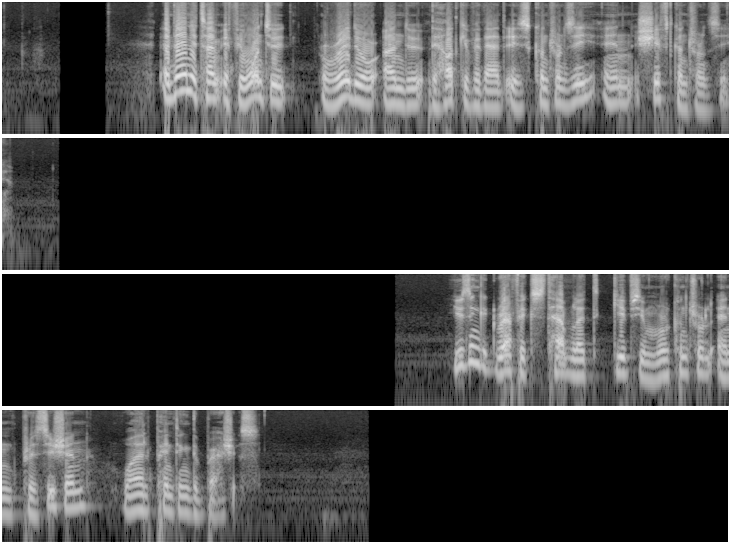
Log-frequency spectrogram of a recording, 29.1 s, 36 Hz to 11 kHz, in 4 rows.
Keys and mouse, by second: 5.4 shift+x, 6.3 shift+x, 6.9 shift+x, 12.0 click, 14.3 shift+x, 18.5 click, 19.2 b, 20.6 click, 22.7 shift+f, 24.1 right click, 24.6 f, 25.4 f, 26.0 right click, 26.8 f, 27.0 shift+x, 27.7 right click, 28.5 f.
